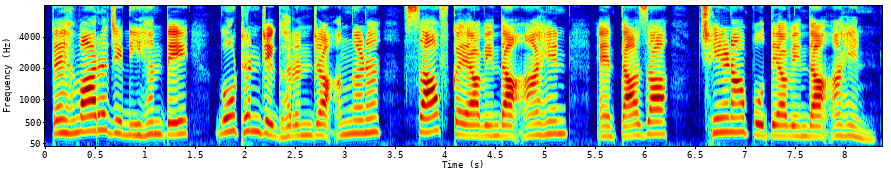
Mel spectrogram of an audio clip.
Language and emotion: Sindhi, neutral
